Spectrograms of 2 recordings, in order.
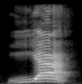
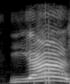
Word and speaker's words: Yah: todos os estudiosos que a sua pronúncia é Yah, tá? Yah, gente, não tem dúvida que é Yah, tá? Yah, Y-A-H.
